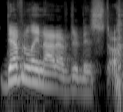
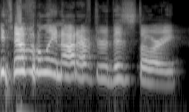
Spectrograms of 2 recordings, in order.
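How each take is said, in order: First: Said in the usual way. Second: Laughing loudly as the line repeats; louder, laughing retake. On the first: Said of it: "repeats it laughing". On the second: Real, not acted. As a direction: crack up while saying it again.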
